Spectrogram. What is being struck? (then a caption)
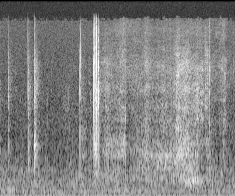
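Aluminum laptop lid. Long nails tap on the lid of a closed silver aluminum laptop resting on a table, making six sharp, bright clicks with almost no ring. A quiet, airy rustle follows under a faint low hum.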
